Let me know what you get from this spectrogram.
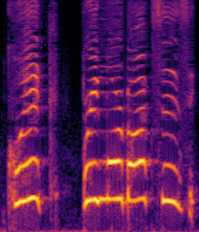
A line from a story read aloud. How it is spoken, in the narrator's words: yelled a man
